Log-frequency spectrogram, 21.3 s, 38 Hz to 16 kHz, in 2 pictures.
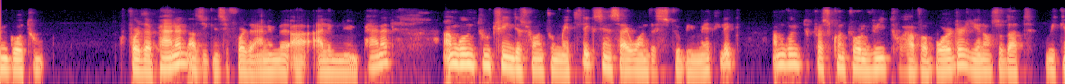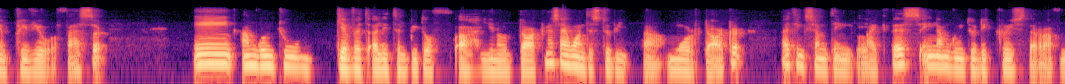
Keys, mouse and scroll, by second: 4.9-8.0 drag, 8.1 ctrl+b, 10.5-13.9 scroll up 5, 13.9 click, 20.2-21.3 drag.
